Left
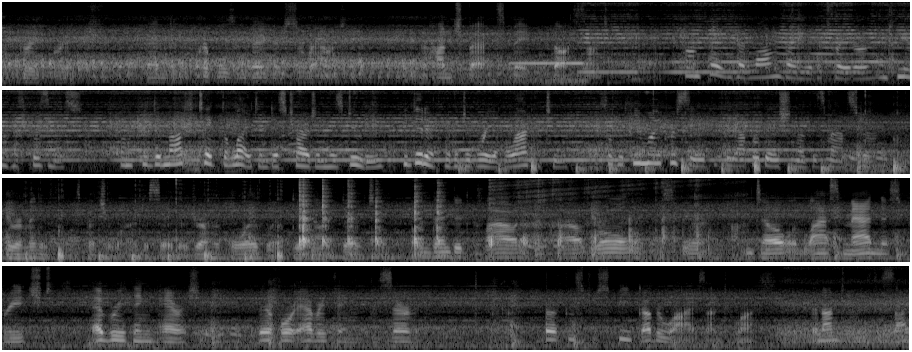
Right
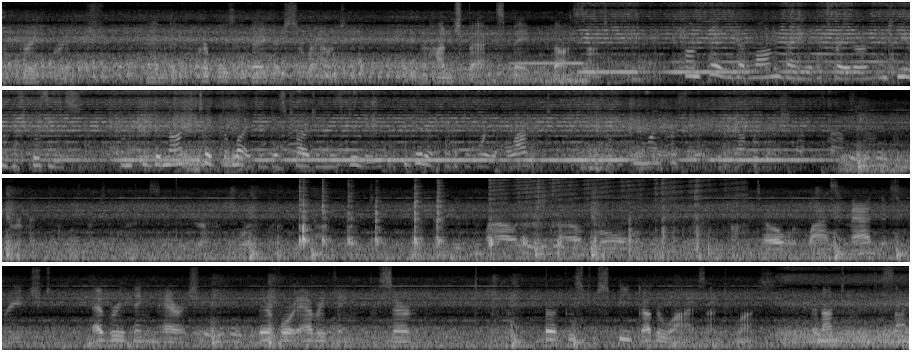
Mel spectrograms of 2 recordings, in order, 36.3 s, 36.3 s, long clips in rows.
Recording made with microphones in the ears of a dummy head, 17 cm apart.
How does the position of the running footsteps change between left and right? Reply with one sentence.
You can hear the running footsteps go from the left side to the right.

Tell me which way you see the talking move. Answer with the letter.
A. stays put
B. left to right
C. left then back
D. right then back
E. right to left
C.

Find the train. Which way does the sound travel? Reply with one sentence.
You can hear the train stay in one place.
